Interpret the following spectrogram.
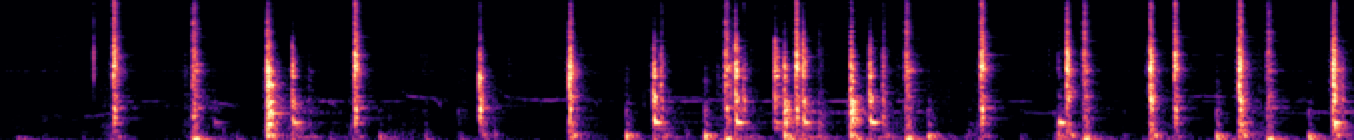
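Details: Holden VT Commodore: starter clicks sharply and unevenly about twice a second without cranking the engine while the starter is struck with a hammer; bad starter motor suspected.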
